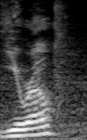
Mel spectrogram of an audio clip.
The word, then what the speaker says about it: gyros: I'm pretty sure it's Greek and it's pronounced Euro.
